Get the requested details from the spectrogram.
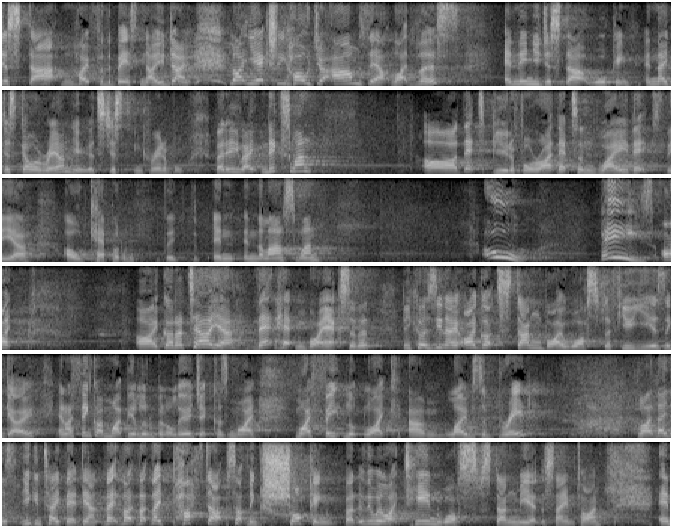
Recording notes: Recorded during our 9am service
